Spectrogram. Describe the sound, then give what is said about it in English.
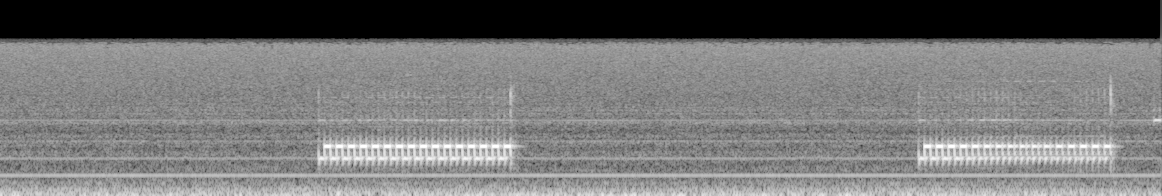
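A telephone line rings twice, each buzzing ring lasting about two seconds with a long pause between, heard over a steady low electrical hum and faint line hiss. “Now, my slave, wait a moment for your phone call.”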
